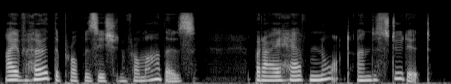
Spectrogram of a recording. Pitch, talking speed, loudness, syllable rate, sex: 195 Hz, 175 wpm, -20 LUFS, 5.2 syllables/s, female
